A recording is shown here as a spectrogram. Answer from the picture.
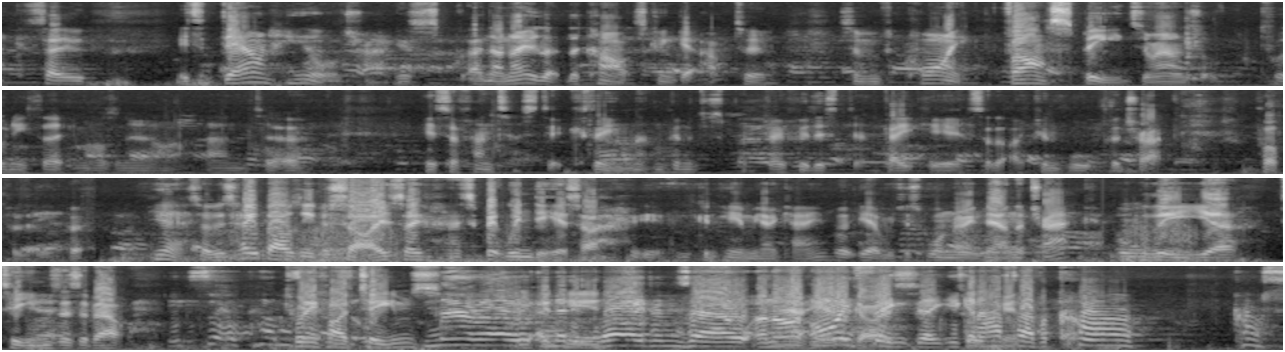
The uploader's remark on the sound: Hear snippets of performances throughout the day, some live commentary, and some words from the amazing charities this event supports.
